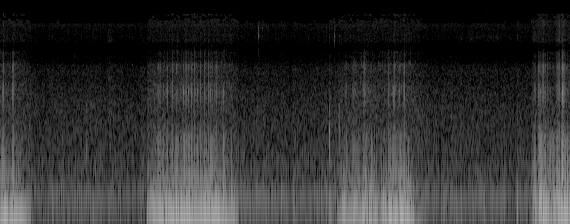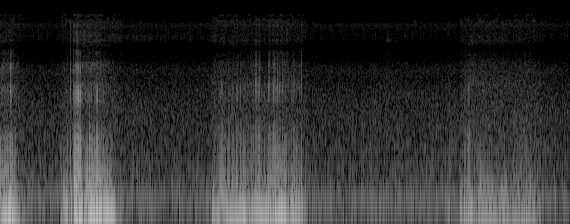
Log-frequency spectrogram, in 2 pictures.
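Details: Cat asleep and snoring deeply: low, throaty rumbling snores come in uneven bursts, some long and some short and close together, with quiet gaps between them.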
